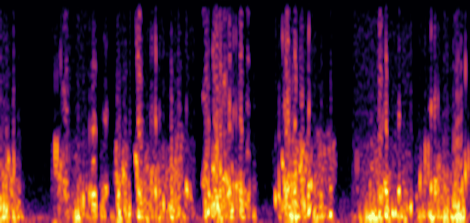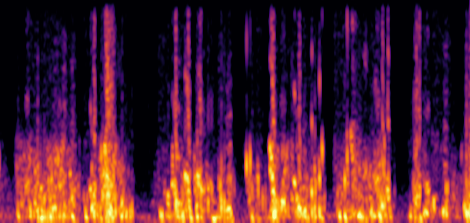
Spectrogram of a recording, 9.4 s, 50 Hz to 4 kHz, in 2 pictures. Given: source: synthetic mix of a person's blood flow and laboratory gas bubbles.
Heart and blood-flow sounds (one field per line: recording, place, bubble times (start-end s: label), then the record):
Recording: Doppler ultrasound of blood flow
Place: subclavian vein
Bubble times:
0.00-0.25 s: bubbles
0.51-1.95 s: bubbles
2.01-2.58 s: bubbles
2.71-3.36 s: bubbles
3.52-4.73 s: bubbles
4.84-6.04 s: bubbles
6.27-7.06 s: bubbles
7.12-7.95 s: bubbles
8.03-8.64 s: bubbles
8.77-9.41 s: bubbles
From the record:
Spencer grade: 4 (maximum detectable bubble signal sounding continuously throughout systole and diastole of every cardiac period, and overriding the amplitude of the normal cardiac signals)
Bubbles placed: anywhere in the cardiac cycle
